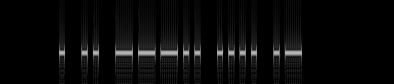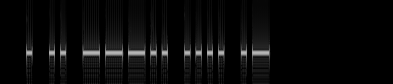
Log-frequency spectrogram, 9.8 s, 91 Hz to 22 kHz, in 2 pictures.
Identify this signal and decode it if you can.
Morse code, heard as a keyed tone, about 17 wpm, 700 Hz. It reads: EI8HA EI8HA
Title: DXCC-100 Call Signs - 5 Characters - Repeated 3x - 17wpm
